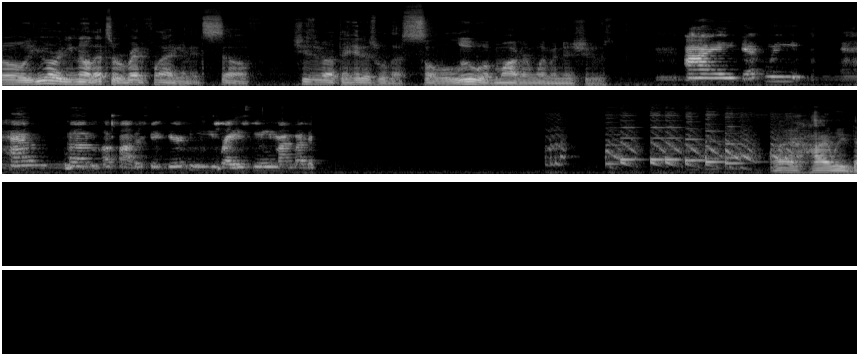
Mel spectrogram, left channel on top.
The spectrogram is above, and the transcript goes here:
you already know that's a red flag in itself. She's about to hit us with a slew of modern women issues. I definitely have a father figure. He raised me, my mother. I highly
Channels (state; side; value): silent; right; digital silence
